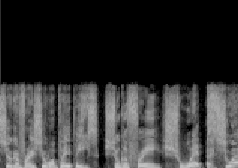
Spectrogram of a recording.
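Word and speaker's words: Schweppes: Co just officially recalled their sugar-free shoa pee peas. What? Sugar-free shoa pee peas. What's sugar-free shua pee pees? Sugar-free Schweps.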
